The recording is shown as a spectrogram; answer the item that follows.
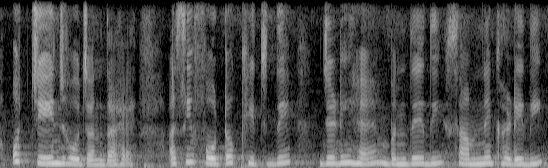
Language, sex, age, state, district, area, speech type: Punjabi, female, 18-30, Punjab, Ludhiana, urban, spontaneous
